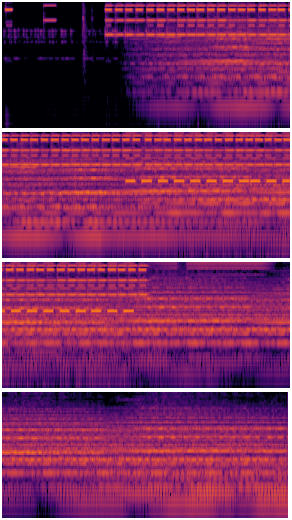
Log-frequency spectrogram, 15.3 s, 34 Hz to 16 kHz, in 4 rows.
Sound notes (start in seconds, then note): 7.5 alarm sounds loudly; 12.3 dramatic music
